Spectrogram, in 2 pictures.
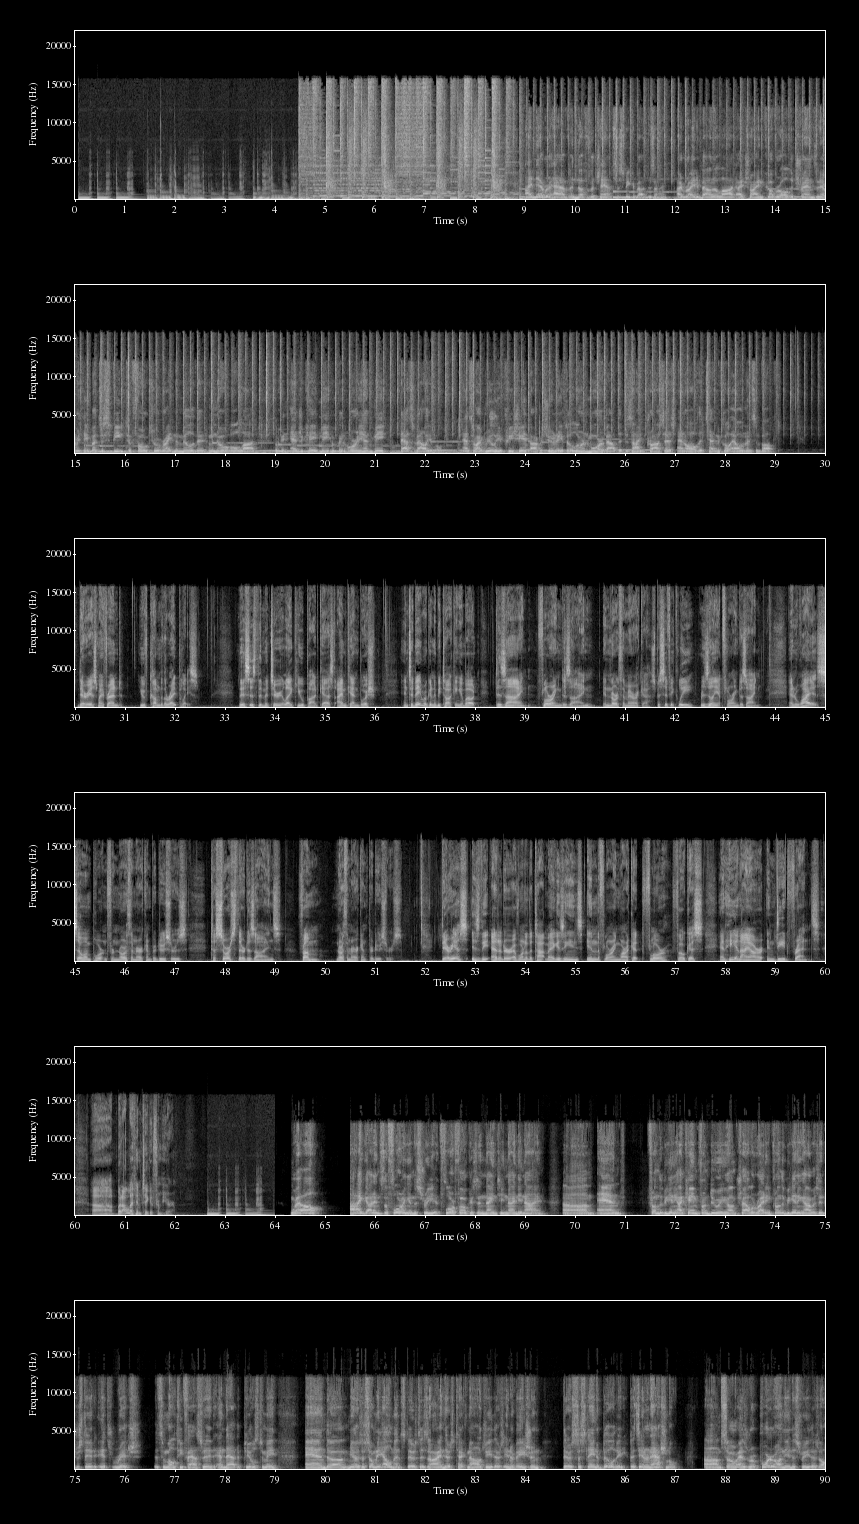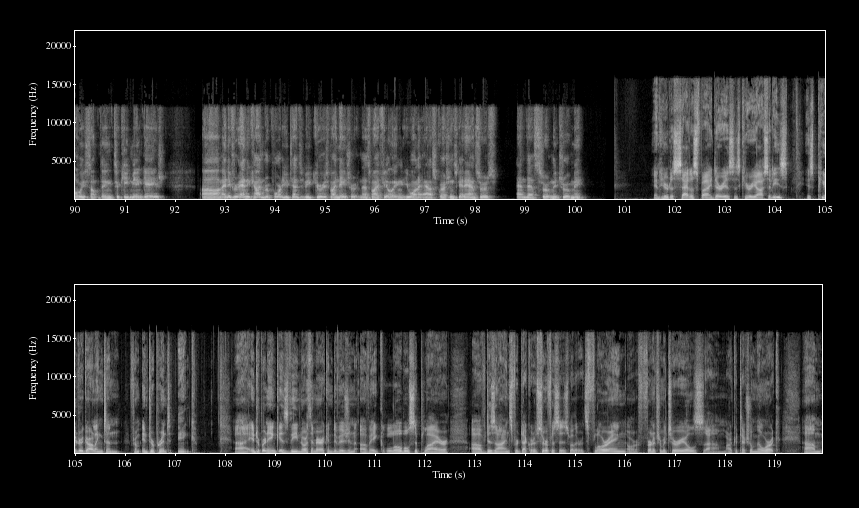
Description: A deep-dive discussion about resilient flooring designs that sell in North America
